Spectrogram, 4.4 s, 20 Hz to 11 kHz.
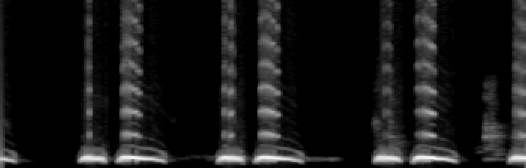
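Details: Spotted dove in the afternoon giving loud, close paired coos: a short burst then a longer, resonant, falling note, repeated roughly every 1.3 seconds, with a faint higher tonal overtone.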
